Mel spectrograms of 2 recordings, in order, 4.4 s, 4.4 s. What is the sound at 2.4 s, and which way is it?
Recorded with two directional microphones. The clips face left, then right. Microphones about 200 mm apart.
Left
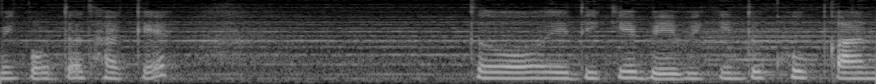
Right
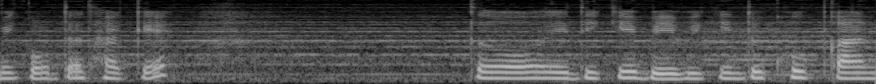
Speech, 35° right (ahead or behind).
